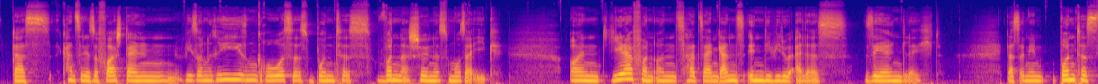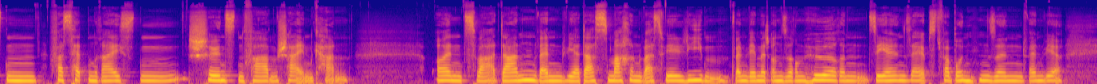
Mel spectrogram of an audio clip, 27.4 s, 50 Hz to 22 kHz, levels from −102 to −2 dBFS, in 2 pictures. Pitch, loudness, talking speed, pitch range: 180 Hz, -22 LUFS, 110 wpm, 175-190 Hz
